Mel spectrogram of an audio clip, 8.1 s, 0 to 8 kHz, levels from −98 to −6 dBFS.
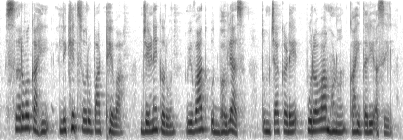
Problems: background sounds at intervals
